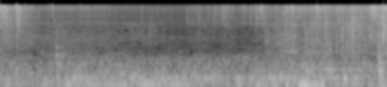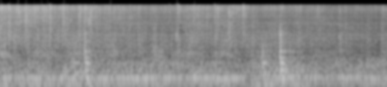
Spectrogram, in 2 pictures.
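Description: Palak cheese paneer paratha frying in a pan, a soft continuous sizzle and crackle with small popping bursts, close but quiet, no talking.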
